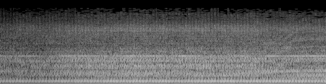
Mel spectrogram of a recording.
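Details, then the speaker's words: New Champion 9000 W dual-fuel generator 100165, 439 cc single-cylinder engine, zero hours, first start with no load, about 246 V and 61.8–61.9 Hz; steady even fairly loud drone, constant pitch, no misses or hunting, normal. "this is a computer safe generator so I don't know how well you can hear it it's fairly loud I would say it's a decibel rating is probably accurate"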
